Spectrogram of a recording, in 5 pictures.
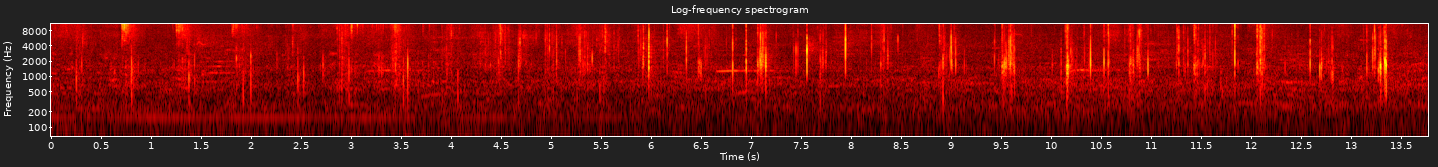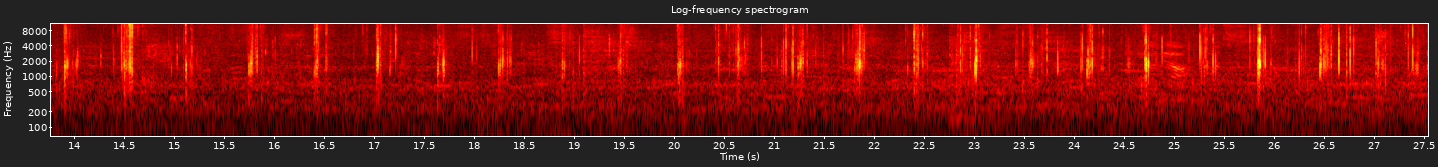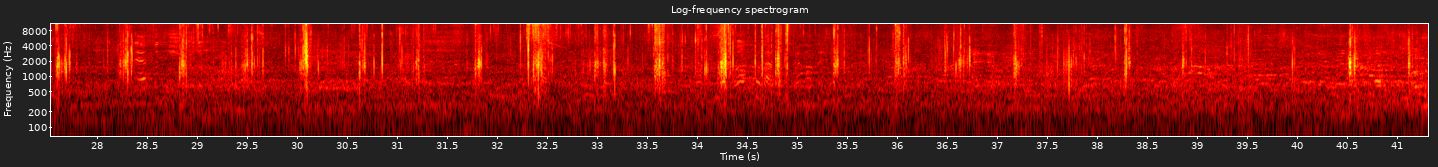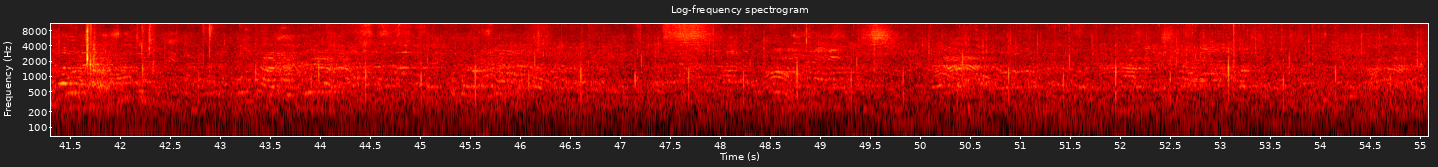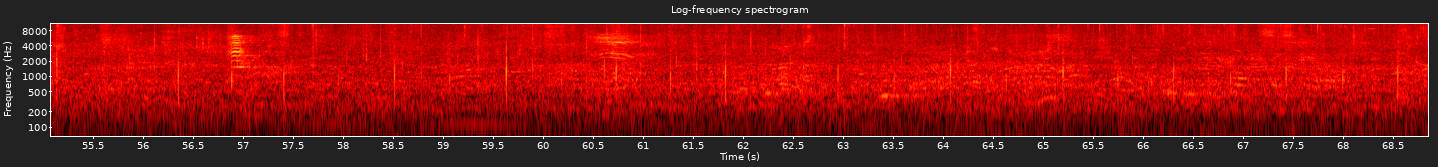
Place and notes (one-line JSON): {"title": "gravel path and streets, Castello, Venice - evening walk", "date": "2015-05-06 20:54:00", "description": "spring evening, birds, passers by, people talking, stony streets, yard ...", "latitude": "45.43", "longitude": "12.35", "altitude": "6", "timezone": "Europe/Rome"}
